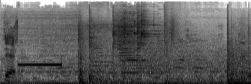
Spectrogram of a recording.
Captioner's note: clang, shatter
